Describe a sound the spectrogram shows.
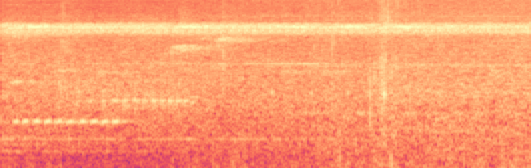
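Dry leaves crunch underfoot as a man steps.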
